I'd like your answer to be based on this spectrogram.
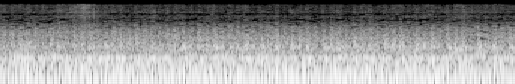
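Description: A tractor engine idles close by at a farm, a loud, even, low rumble that holds steady and unbroken throughout, with no voices.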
